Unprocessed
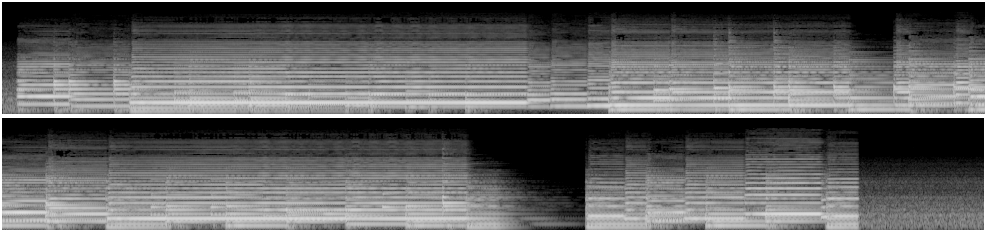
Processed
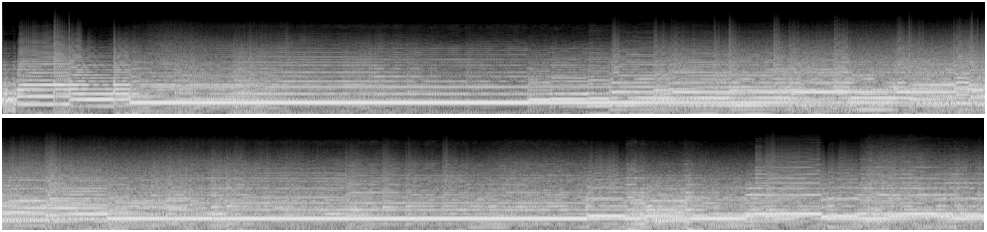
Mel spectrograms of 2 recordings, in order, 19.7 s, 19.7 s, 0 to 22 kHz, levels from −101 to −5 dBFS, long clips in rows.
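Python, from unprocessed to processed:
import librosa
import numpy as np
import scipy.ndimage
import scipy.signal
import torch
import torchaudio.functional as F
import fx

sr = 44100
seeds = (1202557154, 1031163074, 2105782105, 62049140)

p1 = fx.hum_notches(x, sr, base_hz=60, count=5)
p2 = p1 + 0.72 * np.pad(p1, (int(2.8 * sr / 1000.0), 0))[:len(p1)]
p3 = fx.rider(p2, sr, range_db=3, speed_s=0.5)
p4 = p2 + (p3 * librosa.db_to_amplitude(-1.0))
p5 = fx.bandpass_q(p4, sr, hz=420.0, q=0.56)
p6 = 10.0 ** (-21.0 / 20.0) * np.tanh(p5 / 10.0 ** (-21.0 / 20.0))
p7 = fx.air_absorb(p6, sr, metres=440.0, at=(16.17, 17.36))
p8 = fx.echo_diffused(p7, sr, ms=1195, feedback_pct=58, wet_db=-6)
y = fx.env_flatten(p8, sr, amount_pct=100)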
